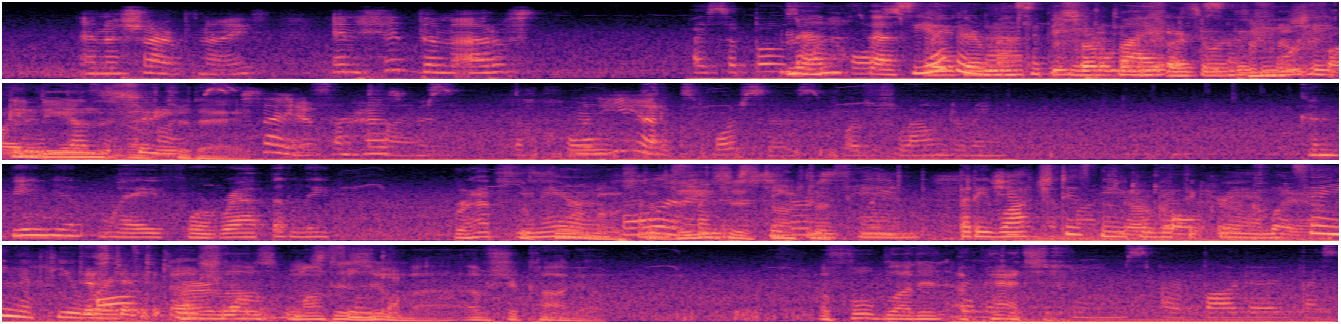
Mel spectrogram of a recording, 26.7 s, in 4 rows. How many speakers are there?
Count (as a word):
six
